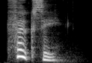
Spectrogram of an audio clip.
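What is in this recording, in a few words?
"folksy", British English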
